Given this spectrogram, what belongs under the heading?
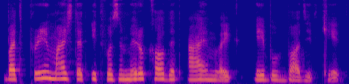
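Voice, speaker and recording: In a clean studio recording with no room sound, a fairly low, gravelly yet mellow female voice moves at a moderate pace. The speaker, a young adult Russian-accented vlogger and psychologist, tells her own story video-diary style, casual and full of fillers such as "um" and "like".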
